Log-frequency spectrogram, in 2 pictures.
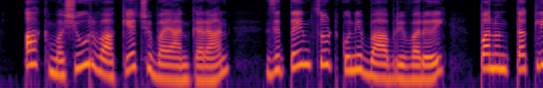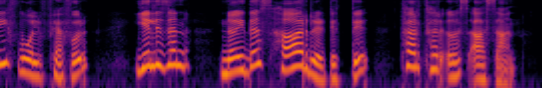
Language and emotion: Kashmiri, neutral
